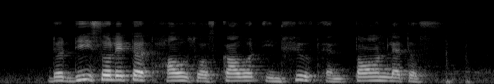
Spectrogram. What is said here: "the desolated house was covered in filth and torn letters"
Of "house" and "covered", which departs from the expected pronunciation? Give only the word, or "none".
covered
